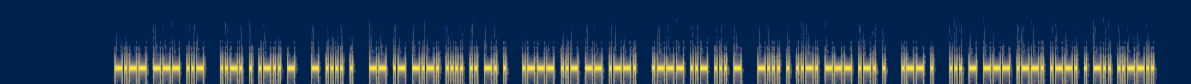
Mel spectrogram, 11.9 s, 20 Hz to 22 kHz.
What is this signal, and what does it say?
Morse code, heard as a keyed tone, about 50 wpm, 700 Hz. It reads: YOU FELT THE MACHINE JUMP JUST BEFORE WE STOPPED?
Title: A Sound Of Thunder 50wpm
